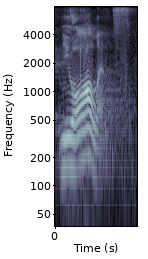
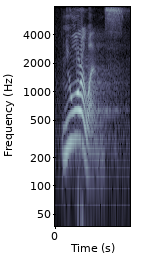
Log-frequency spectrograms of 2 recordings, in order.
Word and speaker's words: New Orleans: There is New Orleans, New Orleans, New Orleans. Some people give 3 syllables to the second part, New Orleans, which actually comes pretty close to the way the French say the name of our city, La Nouvelle-Orléans.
